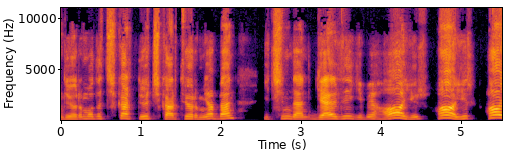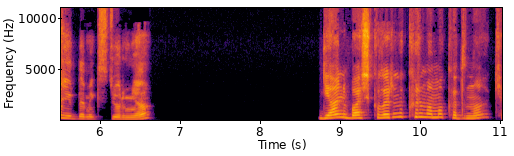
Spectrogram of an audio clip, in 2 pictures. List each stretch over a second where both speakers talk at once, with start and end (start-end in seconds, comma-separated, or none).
none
